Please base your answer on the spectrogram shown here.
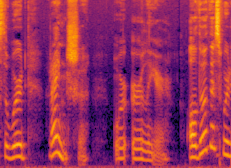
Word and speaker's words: раньше: i'm kyra and today you'll learn how to pronounce the word raineesha or earlier although this word is short it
